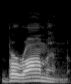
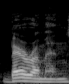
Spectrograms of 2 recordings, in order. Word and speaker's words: baramin: It's baramin or baramin. Some people pronounce it baramin or baramin.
